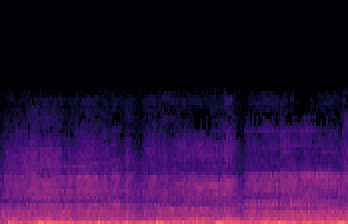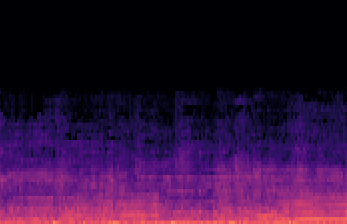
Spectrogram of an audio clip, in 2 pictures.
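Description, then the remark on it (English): Several cattle in pens along a main street, kept for children to pet and feed, moo repeatedly, long drawn-out bellows overlapping one another above a steady background hum of a crowded outdoor space. “Along the main street, pens with animals for children to pet and feed. Cattle, sheep, and talking horses.”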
